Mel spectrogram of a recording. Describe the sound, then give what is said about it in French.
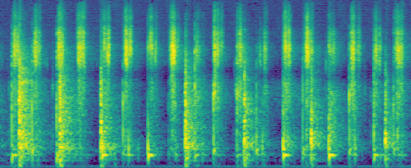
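Fists pound hard on a door on the first floor about ten times in a steady, insistent rhythm, striking with full force. Each heavy thud is loud, with no voices. “Il trouve une porte et de toutes ses forces se met à frapper, frapper, frapper sur la porte.”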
